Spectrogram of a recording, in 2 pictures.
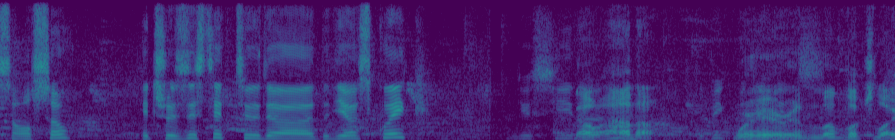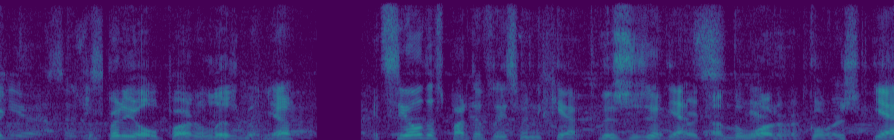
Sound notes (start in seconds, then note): none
